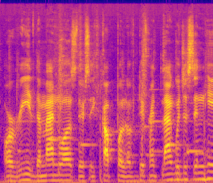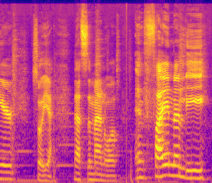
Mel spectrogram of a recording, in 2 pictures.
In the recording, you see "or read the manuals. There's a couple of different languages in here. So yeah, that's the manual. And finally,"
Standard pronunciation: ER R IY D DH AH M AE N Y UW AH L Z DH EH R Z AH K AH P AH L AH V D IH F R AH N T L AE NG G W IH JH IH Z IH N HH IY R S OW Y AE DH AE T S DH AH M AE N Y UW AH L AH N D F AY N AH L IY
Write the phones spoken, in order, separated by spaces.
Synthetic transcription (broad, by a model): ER R IY D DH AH M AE N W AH L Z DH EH R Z AH K AH P AH L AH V D IH F R AH N T L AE NG G W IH JH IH S IH N HH IY R S OW Y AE DH AE T S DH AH M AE N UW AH L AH N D F AY N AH L IY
